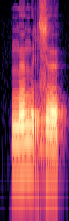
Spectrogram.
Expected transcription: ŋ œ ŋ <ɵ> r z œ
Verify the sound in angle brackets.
correct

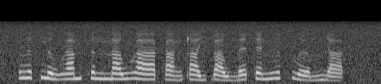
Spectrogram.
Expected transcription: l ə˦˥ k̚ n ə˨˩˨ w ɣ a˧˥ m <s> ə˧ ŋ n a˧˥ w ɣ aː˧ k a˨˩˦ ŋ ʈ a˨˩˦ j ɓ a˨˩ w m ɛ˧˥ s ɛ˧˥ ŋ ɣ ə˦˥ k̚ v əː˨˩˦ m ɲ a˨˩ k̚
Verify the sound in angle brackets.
correct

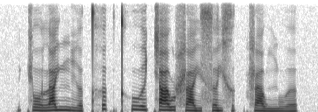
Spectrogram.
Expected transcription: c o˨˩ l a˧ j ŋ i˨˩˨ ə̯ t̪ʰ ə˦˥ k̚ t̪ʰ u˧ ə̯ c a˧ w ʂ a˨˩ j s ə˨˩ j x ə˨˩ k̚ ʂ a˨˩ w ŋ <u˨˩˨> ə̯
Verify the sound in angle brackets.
correct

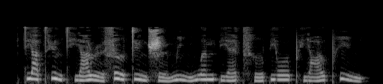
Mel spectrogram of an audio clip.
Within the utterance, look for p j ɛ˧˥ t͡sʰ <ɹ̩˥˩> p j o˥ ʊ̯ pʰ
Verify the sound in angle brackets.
incorrect: ɹ̩˧˥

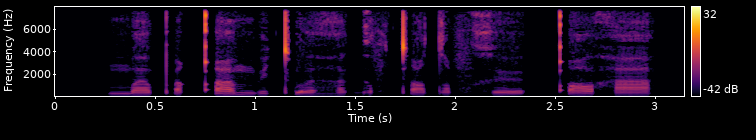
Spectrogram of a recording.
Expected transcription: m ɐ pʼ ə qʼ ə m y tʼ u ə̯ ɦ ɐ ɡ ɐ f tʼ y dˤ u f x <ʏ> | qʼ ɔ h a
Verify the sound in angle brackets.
correct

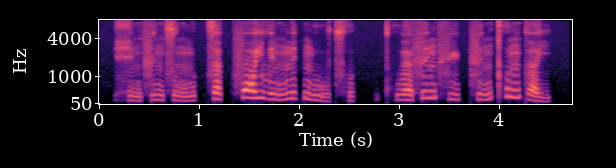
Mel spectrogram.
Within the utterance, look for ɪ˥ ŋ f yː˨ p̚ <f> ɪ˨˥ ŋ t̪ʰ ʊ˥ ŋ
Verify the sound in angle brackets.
correct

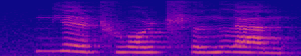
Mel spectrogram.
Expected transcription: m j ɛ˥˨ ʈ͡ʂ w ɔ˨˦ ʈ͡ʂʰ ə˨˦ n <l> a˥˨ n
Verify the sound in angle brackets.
correct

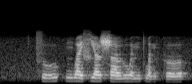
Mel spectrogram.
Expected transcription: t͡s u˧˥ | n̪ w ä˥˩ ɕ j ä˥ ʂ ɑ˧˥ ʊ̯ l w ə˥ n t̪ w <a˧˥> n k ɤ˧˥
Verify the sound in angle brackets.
incorrect: a˨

